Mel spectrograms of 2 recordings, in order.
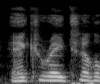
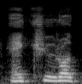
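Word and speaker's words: accurate: 다음에 그 두 번째도 aqi 트라고 밟은 마시기 쉬운데 액 큐롯 이미 다 그 다음에 칸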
